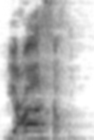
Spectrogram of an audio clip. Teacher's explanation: ہا کی پیش کو میم سے ملانا ہے، ہم اور ساتھ میں غنہ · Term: اقلاب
